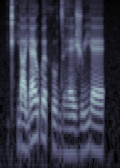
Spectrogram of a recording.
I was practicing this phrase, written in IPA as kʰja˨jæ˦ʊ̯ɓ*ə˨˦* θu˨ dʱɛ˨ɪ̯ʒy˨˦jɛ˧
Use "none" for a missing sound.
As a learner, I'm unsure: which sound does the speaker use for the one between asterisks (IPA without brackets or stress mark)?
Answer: ə˧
